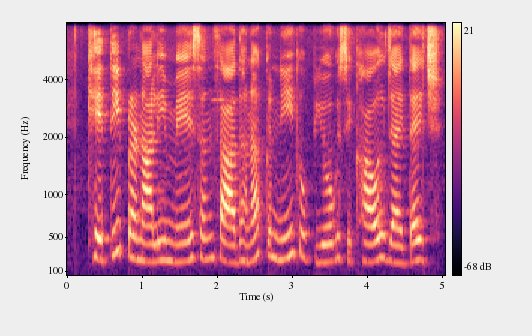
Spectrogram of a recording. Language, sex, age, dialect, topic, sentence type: Maithili, female, 41-45, Southern/Standard, agriculture, statement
